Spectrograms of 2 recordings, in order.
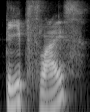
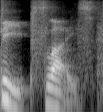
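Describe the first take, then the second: First: It is said in an ordinary speaking voice. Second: It is said in a dramatic announcer voice.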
